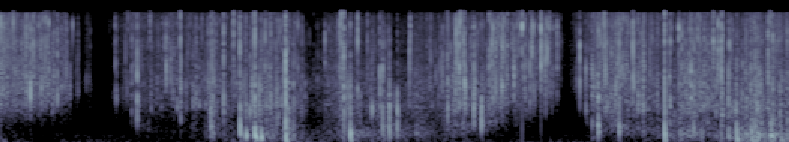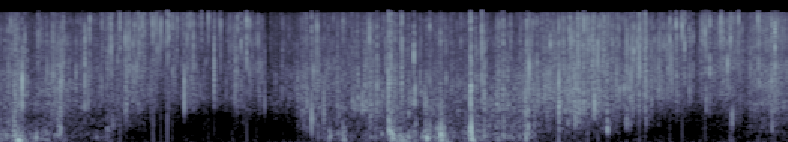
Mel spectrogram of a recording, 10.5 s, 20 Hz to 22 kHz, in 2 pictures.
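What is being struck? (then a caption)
Thin plastic bag. A thin plastic bag is balled up, squeezed and crumpled with both hands close to the microphone. Dense, bright crinkling and sharp crackles run almost continuously, with brief quiet dips near 0.7 and 3.8 seconds.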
